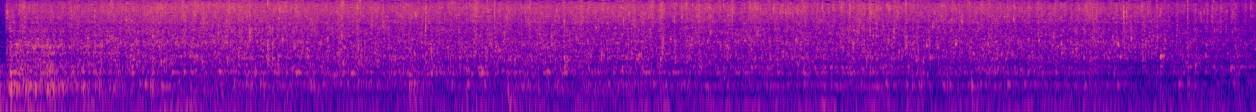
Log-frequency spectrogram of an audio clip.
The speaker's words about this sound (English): The flush of the toilet. I thought the flush of the toilet went on just a bit too long.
